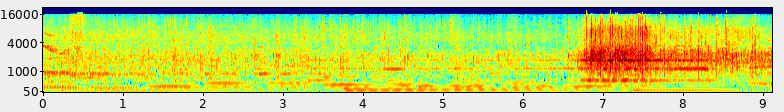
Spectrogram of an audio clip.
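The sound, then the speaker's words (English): A church audience claps steadily as a hand of praise to the Lord after a prayer, over sustained organ-like chords, the applause swelling into a brief louder burst with a cheer toward the end before settling back. “Come on, somebody, let's give the Lord a hand of praise.”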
